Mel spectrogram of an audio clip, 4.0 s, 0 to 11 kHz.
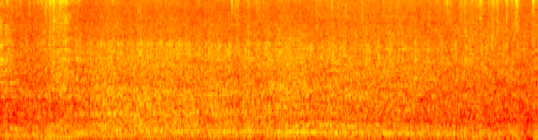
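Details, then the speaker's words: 1987 Nissan D21 pickup, Z24 four-cylinder, with new fuel pump, long-sitting, put in first gear and left idling to burn off: steady, even idle with a consistent low rumble, no knocks or misses; normal idle. "you got to let it you got to let it run cuz it's been sitting so long it needs to burn out all the let it just let it idle"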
